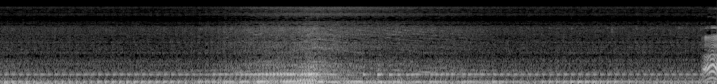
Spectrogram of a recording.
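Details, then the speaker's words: Yamaha Raptor 50 quad after head removal and cleaning, following low compression of about 90: small single idles with an even putter, revs up smoothly and drops straight back to steady idle instead of hanging; healthy revving. "that's better ah it's much better now she's not just continuing to go up"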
